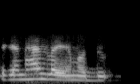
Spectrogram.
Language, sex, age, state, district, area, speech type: Telugu, female, 18-30, Telangana, Yadadri Bhuvanagiri, urban, conversation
